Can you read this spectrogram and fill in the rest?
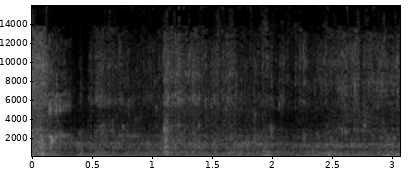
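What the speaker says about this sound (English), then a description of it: "we're gonna pull the hose out, turn on our water" Water runs steadily from a salon shampoo hose at a wash basin, a constant close hiss and gush of spray with no break.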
